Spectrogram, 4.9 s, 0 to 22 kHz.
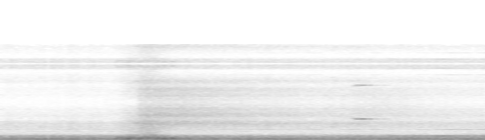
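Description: Tobu 8000 series electric train pulling away from the platform: a steady low rumble of motors and wheels as it starts to roll, with a short hiss about a second and a half in.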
